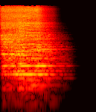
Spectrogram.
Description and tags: cool-buzz
Cool buzz or de-rezzing sound.
electronic, buzz, sound-design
